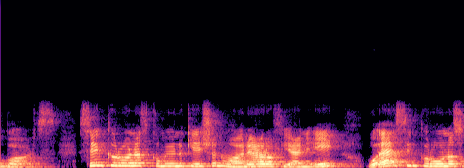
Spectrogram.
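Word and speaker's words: synchronous: انترنت كوميونيكيشن او التواصل عن طريق الانترنت هقسمه لجزئين، 2 بارتس، سينكرونس كوميونيكيشن وهنعرف يعني ايه، واسينكرونس وبرضه هنعرف يعني ايه. بس الاول انطقها معايا، قسمها معايا يلا. سينكرونس، سينك رو ناس، سينكرونس كوميونيكيشن، سينكرونس كوميونيكيشن، اسينكرونس، اسينكرونس، اسينكرونس كوميونيكيشن.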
